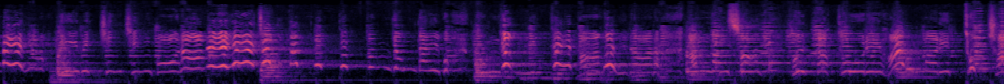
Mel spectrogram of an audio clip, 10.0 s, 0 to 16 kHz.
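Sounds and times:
bowed strings: 0.0 - 10.0
soprano singing: 0.0 - 10.0.

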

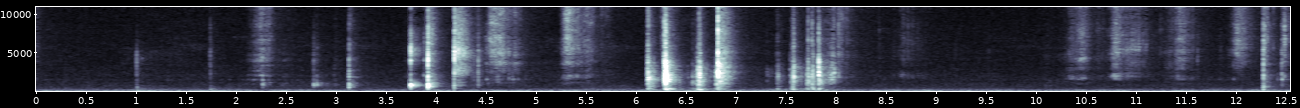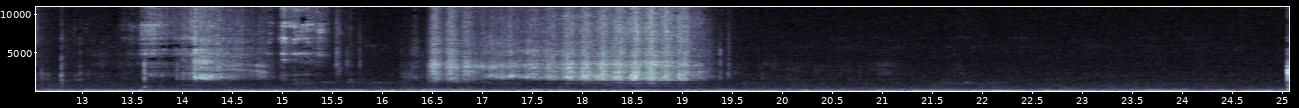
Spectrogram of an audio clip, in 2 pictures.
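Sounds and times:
beads clicking and rattling in tray: 13.4 - 15.8, 16.4 - 19.5.

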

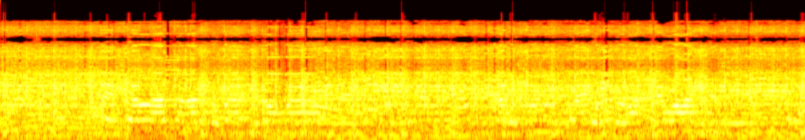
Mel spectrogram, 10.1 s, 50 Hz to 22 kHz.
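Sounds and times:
electric guitar: 0.0 - 10.0
rock band playing: 0.0 - 10.0
person singing: 0.5 - 4.7, 6.0 - 10.0.

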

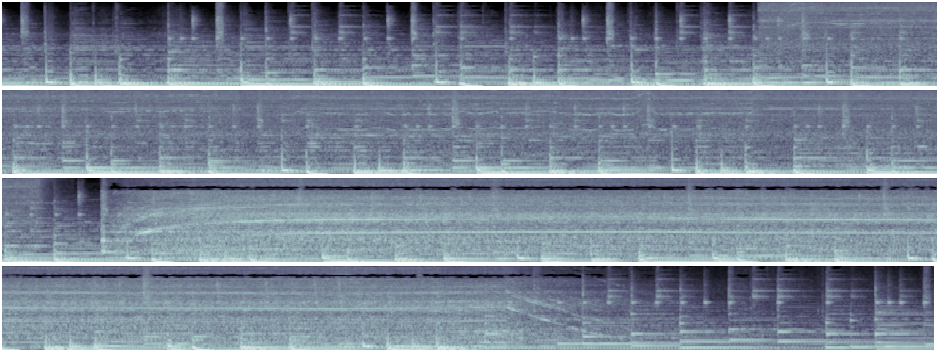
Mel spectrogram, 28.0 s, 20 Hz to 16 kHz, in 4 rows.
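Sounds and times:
background music with steady beat: 0.0 - 28.0
miter saw cutting wood: 5.7 - 26.0.

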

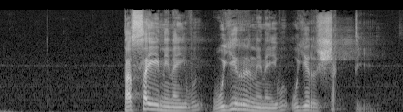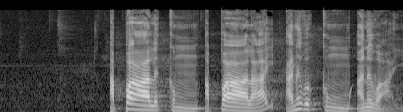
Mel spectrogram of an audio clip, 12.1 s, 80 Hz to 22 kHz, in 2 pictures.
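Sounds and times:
man talking: 1.9 - 5.7, 7.7 - 12.0.

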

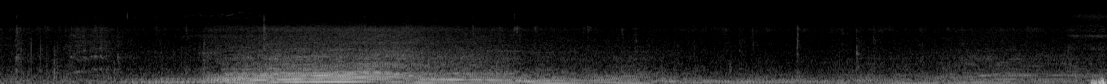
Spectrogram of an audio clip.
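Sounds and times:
vehicle engine running: 0.4 - 11.0.

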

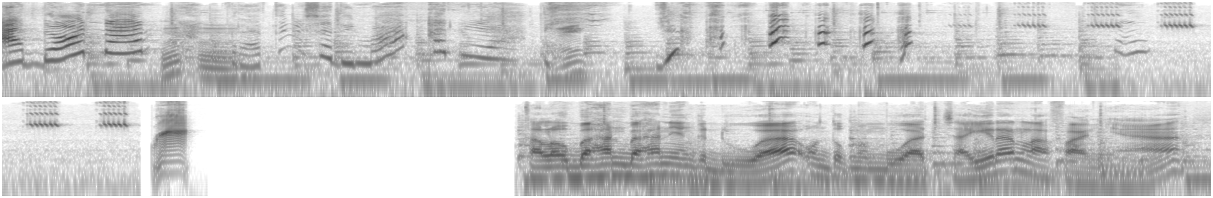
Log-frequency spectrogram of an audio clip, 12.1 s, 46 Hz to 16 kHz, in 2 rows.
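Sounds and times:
light background music: 0.0 - 5.8, 8.6 - 12.0.

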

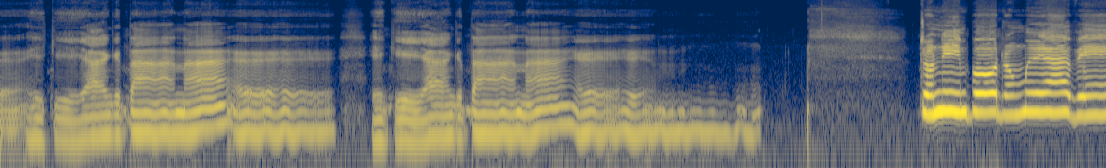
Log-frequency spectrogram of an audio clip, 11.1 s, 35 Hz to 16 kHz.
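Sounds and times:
man chanting: 0.0 - 7.6
breath intake hiss: 8.0 - 9.1.

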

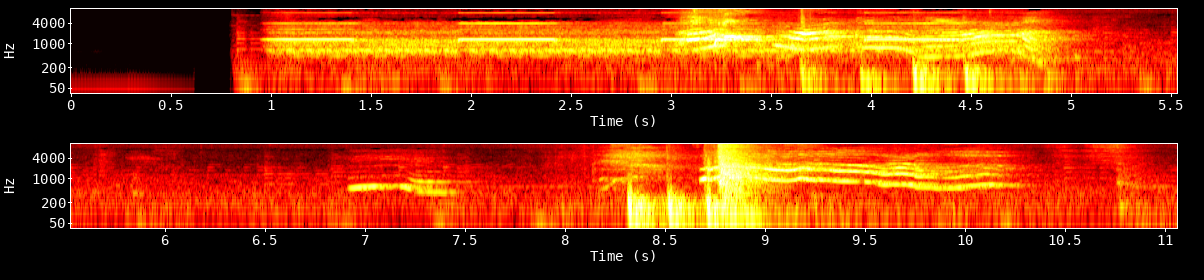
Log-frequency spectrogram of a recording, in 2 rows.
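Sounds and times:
toy truck reversing beeps: 0.9 - 3.6.

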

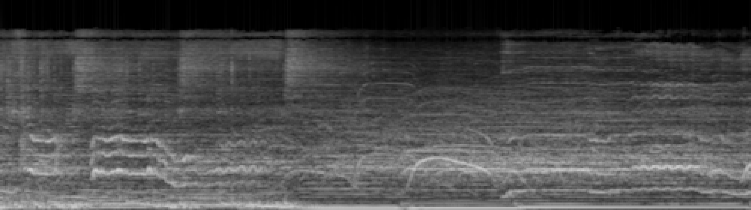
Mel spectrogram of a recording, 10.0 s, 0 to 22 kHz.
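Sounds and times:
bass notes: 0.0 - 10.0
live pop song over loudspeakers: 0.0 - 10.0.

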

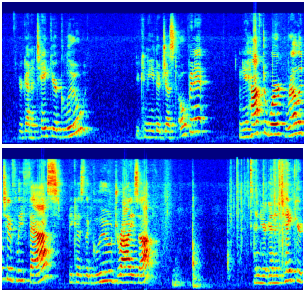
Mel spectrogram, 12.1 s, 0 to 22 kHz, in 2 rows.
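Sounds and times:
faint handling noises: 10.4 - 12.0.

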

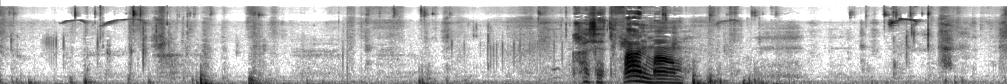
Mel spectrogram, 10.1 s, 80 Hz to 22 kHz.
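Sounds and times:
dog paws scampering: 0.0 - 10.0
ball bouncing on carpet: 6.8 - 7.8.

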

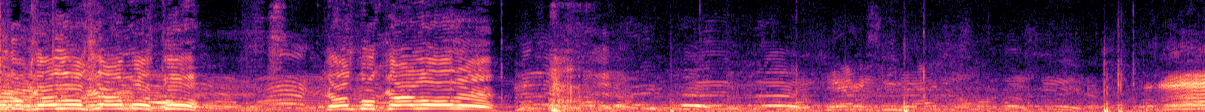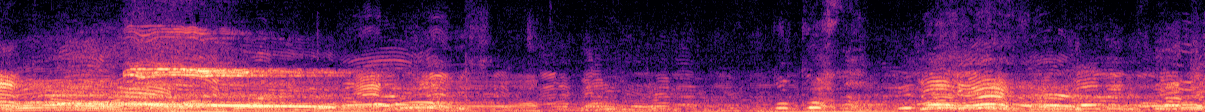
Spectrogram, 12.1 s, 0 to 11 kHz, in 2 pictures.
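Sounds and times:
players shouting: 0.0 - 12.0
referee's whistle blast: 6.6 - 7.9.

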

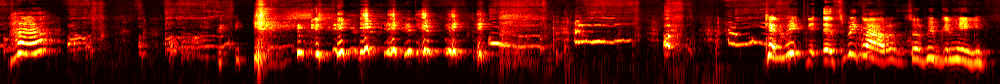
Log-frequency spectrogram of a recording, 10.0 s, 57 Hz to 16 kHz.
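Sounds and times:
small dog whining: 0.0 - 2.5, 4.9 - 8.0.

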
